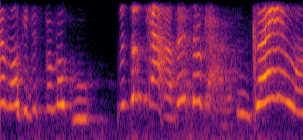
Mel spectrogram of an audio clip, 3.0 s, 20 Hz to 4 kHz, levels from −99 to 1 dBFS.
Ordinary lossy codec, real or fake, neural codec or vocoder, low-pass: Opus, 32 kbps; fake; codec, 24 kHz, 1.2 kbps, DualCodec; 3.6 kHz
